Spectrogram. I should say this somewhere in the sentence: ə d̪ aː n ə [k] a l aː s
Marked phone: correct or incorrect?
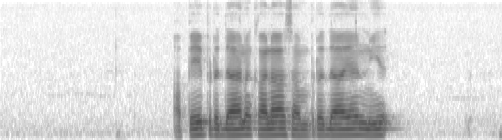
correct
